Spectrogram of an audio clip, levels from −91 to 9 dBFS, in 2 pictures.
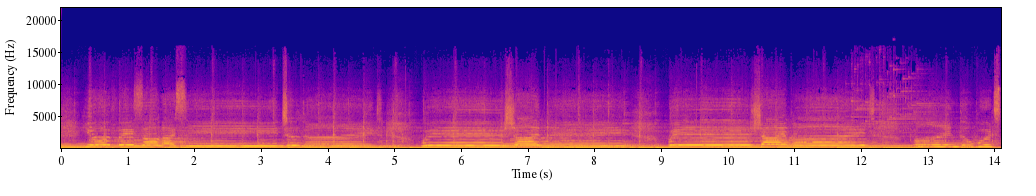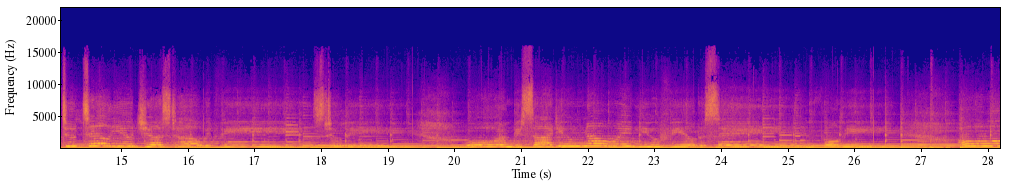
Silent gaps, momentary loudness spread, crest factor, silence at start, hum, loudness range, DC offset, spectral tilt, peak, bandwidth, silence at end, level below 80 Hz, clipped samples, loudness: none; 5 LU; 10 dB; 0 s; none; 3 LU; under 0.1%; -7 dB/octave; 0 dBFS; 14 kHz; 0 s; -22 dBFS; under 0.1%; -11 LUFS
